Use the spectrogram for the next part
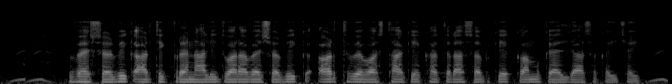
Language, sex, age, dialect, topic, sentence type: Magahi, male, 41-45, Western, banking, statement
